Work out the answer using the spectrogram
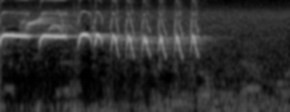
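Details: Sooty-headed bulbul singing at night in full-fill 'gacor' style: a high level whistle, then a rapid string of about eight sharp chattering notes, ending abruptly with faint background hiss.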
